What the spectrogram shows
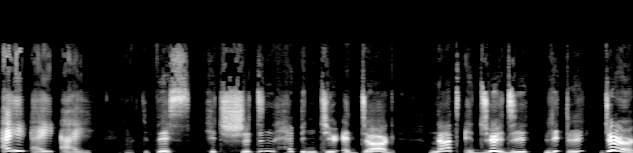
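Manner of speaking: very high, loud, slow, hoarse, sad drawn-out lament. Two Venusians weep over the Earthlings' bodies; one speaks to the other, high-pitched, hoarse, sad voice. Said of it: "in a high-pitched, hoarse, sad voice said".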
